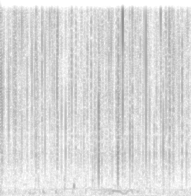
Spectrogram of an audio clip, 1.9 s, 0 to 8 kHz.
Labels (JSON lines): {"label": "biophony, cascading saw", "recorder": "SoundTrap 600 or HydroMoth"}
